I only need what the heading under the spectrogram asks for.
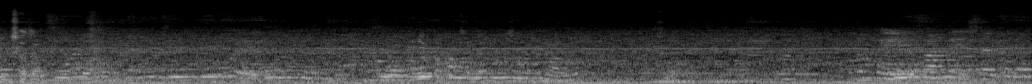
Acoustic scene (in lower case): cafe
